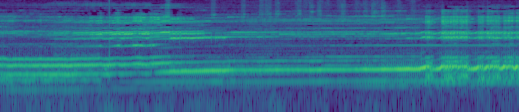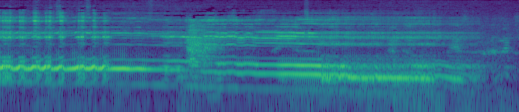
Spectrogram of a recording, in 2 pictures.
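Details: A Pelung rooster gives one loud, drawn-out, melodious crow lasting about ten seconds, rising, wavering with a trembling vibrato in the middle, then falling away at the end.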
